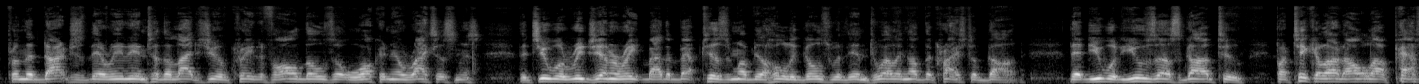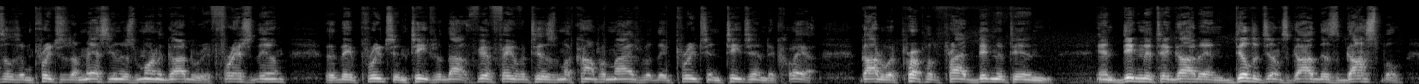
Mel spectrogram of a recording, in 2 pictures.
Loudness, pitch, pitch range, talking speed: -21 LUFS, 125 Hz, 115-135 Hz, 190 wpm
